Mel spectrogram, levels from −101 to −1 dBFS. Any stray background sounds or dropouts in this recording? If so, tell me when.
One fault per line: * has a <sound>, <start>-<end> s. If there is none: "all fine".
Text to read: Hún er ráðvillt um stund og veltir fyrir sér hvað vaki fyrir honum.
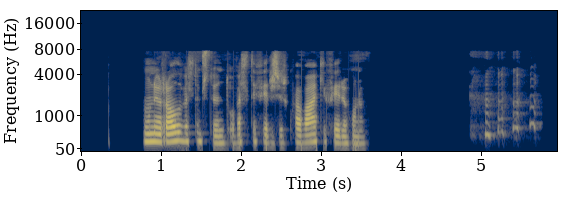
* has a laugh, 4.8-5.8 s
